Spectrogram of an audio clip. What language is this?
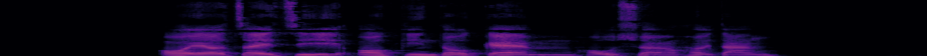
Cantonese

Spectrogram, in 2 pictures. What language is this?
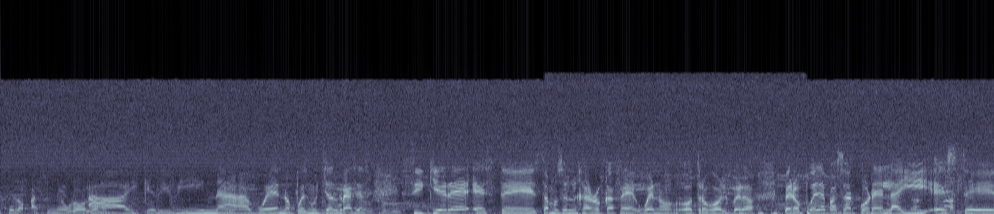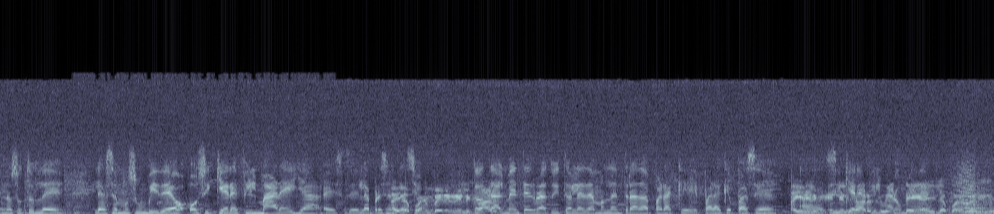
Spanish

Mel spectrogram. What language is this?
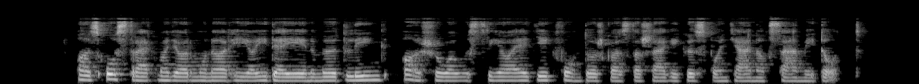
Hungarian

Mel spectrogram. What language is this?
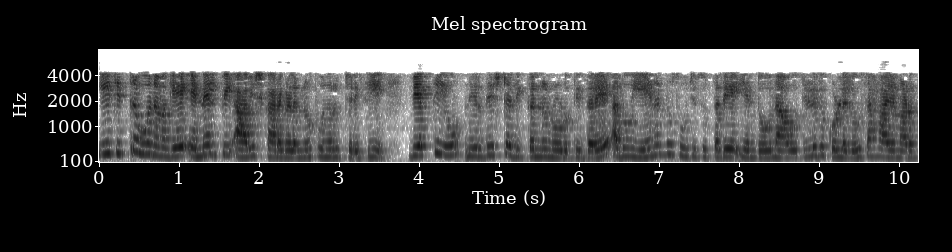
Kannada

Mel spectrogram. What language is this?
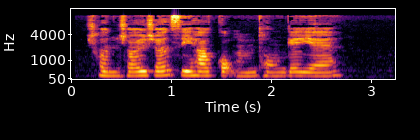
Cantonese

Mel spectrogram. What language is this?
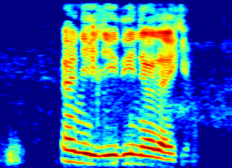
Kabyle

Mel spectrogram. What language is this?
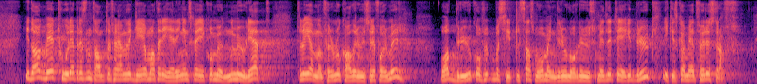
Norwegian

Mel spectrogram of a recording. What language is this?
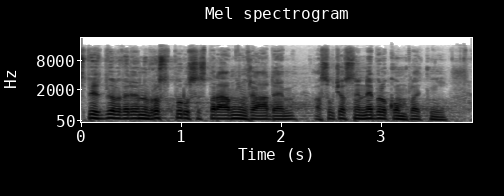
Czech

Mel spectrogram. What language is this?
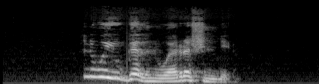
Kabyle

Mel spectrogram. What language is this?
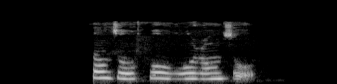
Chinese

